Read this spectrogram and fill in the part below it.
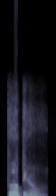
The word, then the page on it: purpure: Indian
